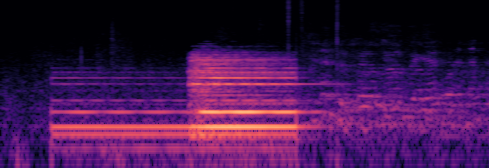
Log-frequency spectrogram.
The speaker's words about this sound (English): The bells.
